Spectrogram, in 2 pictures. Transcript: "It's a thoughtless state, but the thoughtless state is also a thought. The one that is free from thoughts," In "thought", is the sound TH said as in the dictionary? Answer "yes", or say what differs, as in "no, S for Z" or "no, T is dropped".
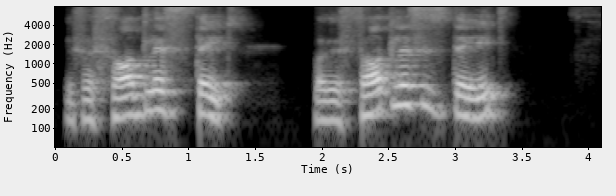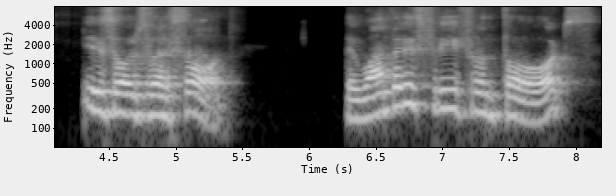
no, S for TH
